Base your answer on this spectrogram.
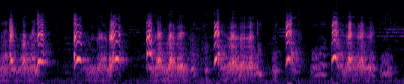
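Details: Several American Pit Bull Terrier puppies yelping: clusters of sharp, high whining cries and squeaky barks arriving in bursts about once a second, separated by short quiet gaps.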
